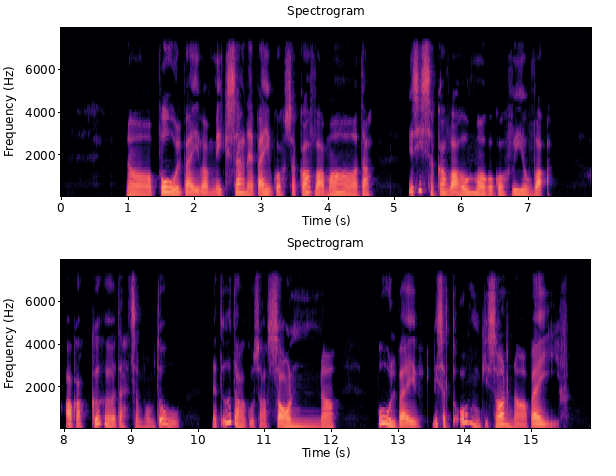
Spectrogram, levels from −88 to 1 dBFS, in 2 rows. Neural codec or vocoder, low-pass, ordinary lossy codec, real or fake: none; 7.2 kHz; none; real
